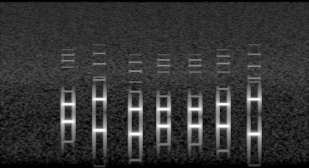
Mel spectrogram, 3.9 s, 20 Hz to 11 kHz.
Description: DTMF, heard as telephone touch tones, dialled by hand, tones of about 140 ms. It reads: 0617783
